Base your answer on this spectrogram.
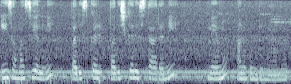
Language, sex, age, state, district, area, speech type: Telugu, female, 30-45, Andhra Pradesh, N T Rama Rao, urban, spontaneous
